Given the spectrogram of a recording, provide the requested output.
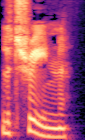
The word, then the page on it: latrine: British English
